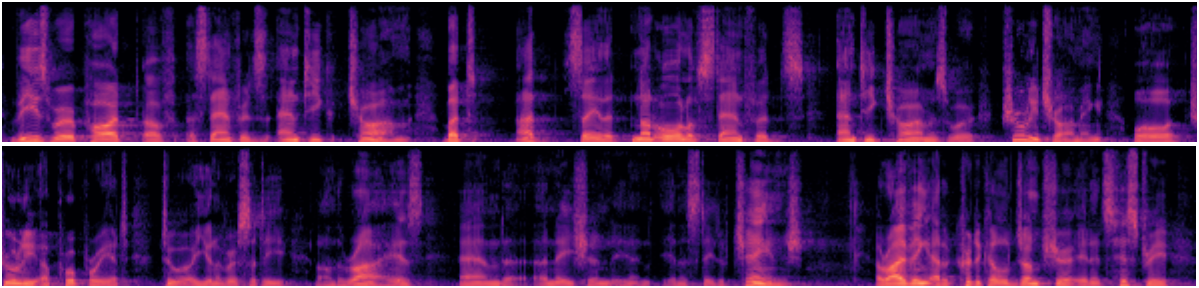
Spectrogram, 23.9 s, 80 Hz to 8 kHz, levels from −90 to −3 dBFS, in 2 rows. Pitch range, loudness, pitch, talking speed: 105-135 Hz, -35 LUFS, 115 Hz, 115 wpm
